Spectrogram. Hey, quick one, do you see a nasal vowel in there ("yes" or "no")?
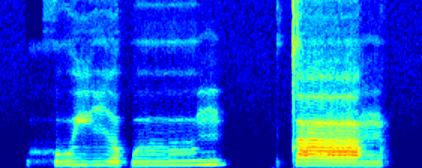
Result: no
